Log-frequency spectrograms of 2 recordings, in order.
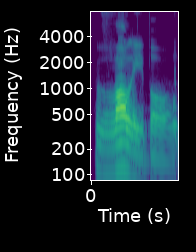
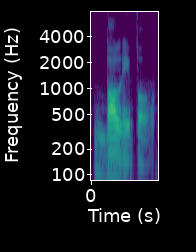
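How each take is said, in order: First: It is said with an English pronunciation. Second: It is said with a Tagalog-style pronunciation. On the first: The speaker calls it right. "But in English, it's volleyball" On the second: The speaker calls it wrong. "not volleyball"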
